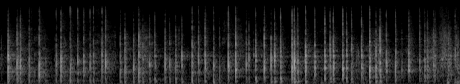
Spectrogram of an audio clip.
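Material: Cardboard.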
